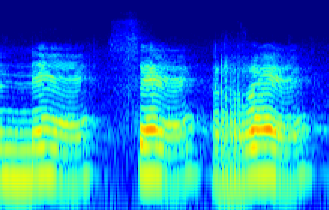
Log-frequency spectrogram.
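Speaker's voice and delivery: ने, से, रे drawn out slowly, each syllable alone; slow sounding out. Shown as a demonstration. Teacher slowly sounds out ने, से, रे for students. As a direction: say ने, से, रे very slowly for the class. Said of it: "आप बोल कर देखें".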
